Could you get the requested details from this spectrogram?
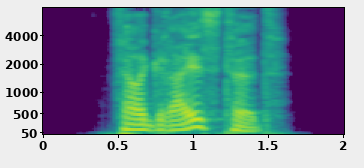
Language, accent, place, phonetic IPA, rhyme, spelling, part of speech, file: German, Germany, Berlin, [fɛɐ̯ˈɡʁaɪ̯stət], -aɪ̯stət, vergreistet, verb, De-vergreistet.ogg
- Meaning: inflection of vergreisen: 1. second-person plural preterite 2. second-person plural subjunctive II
